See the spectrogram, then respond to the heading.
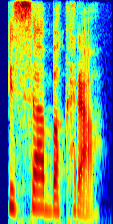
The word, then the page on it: हिस्सा-बखरा: Hindi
